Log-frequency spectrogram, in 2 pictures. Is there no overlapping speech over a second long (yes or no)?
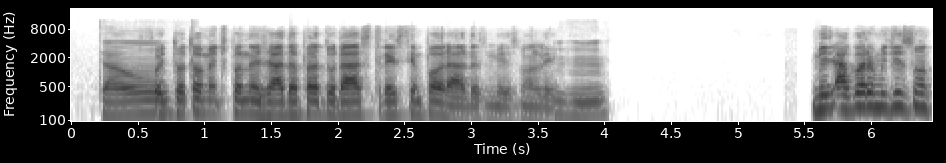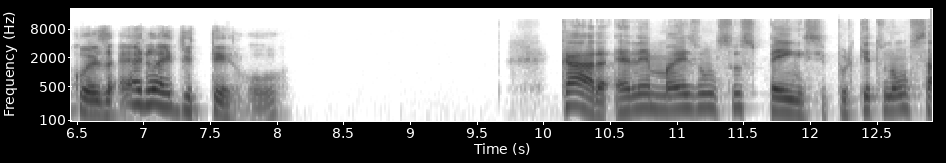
yes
